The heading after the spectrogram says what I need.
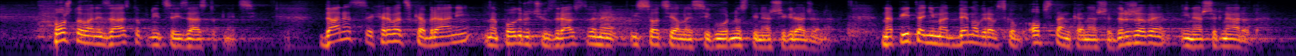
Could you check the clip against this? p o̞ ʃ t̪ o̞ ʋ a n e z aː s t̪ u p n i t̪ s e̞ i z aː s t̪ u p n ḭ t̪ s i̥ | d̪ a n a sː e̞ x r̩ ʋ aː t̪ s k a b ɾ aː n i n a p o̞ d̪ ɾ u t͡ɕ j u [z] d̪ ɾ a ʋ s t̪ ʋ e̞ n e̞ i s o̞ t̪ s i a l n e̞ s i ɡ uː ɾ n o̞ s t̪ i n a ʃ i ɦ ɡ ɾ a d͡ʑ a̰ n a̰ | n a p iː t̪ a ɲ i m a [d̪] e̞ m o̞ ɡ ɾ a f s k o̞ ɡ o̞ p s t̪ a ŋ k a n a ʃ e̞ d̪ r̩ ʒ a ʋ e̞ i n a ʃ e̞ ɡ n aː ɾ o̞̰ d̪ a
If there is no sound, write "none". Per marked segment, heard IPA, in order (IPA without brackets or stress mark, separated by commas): z, d̪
